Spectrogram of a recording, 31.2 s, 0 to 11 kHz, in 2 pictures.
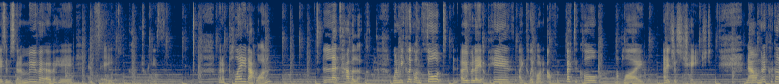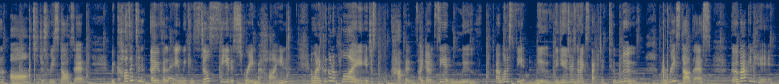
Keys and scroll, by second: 16.1 r, 28.8 r.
